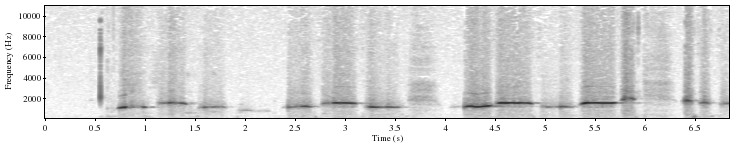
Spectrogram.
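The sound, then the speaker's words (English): Someone whistles a short melodic tune while waiting at a gas station pump, clear, with sustained pure notes sliding between pitches in phrases separated by brief pauses; no talking. “And I whistled that tune at least 5 times.”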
